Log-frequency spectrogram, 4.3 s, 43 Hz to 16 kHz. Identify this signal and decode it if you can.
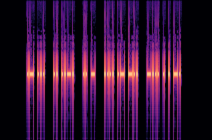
Morse code, heard as a keyed tone, about 44 wpm, 700 Hz. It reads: AS IF IT HAD BEEN
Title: Sets of 5 Words Encore2 45wpm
